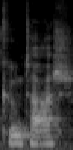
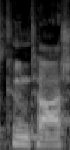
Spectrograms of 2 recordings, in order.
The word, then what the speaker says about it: Countach: suppose than a thanks at close is it pronounced Countach yeah I like the car yeah what's I've never heard of this Kunta Lamborghini Countach the oh the car that everyone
